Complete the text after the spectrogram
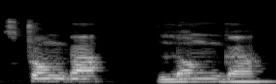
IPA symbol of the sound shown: ŋɡ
